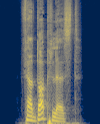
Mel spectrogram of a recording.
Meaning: second-person singular subjunctive I of verdoppeln
- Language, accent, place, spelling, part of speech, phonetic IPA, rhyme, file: German, Germany, Berlin, verdopplest, verb, [fɛɐ̯ˈdɔpləst], -ɔpləst, De-verdopplest.ogg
